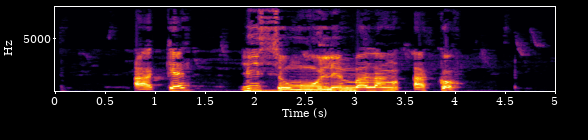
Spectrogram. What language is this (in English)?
Bakoko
